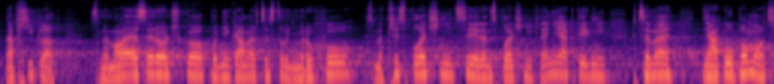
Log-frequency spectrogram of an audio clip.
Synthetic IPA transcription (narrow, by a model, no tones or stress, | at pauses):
napr̝̥iːkla̰t̪ | smɛmalɛːɛsɛɾot͡ʃko̞podɲɪkaːmɛft͡sɛst̪o̞vɲiːmɾuxusmɛt̪r̥ɪspo̞lɛt͡ʃɲit͡sɪjɛdɛnspo̞lɛt͡ʃɲiːknɛɲɪakt̪ɪvɲiː | xt͡sɛmɛɲaːko̞wpo̞mo̞t͡s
